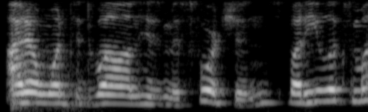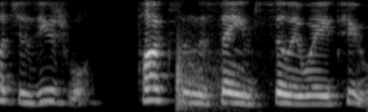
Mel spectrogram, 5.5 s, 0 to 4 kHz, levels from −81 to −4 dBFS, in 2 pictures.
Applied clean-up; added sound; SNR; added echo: none; Fireworks; 17 dB; reverberation time 0.2 s.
